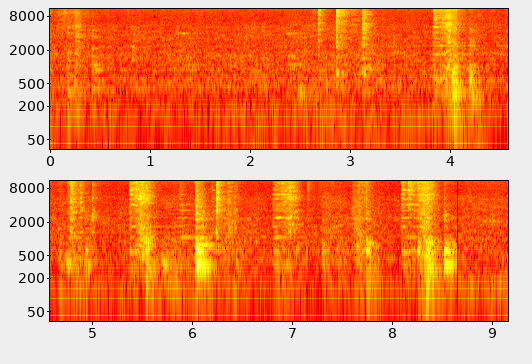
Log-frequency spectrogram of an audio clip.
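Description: A spatula clinks and scrapes in a pan while a fish head is stir-fried with malabar spinach. The close, uneven taps start sparse and grow busier and louder toward the end, with no one talking.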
